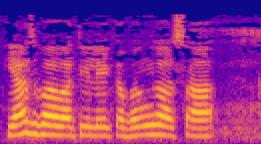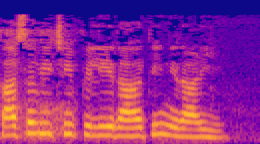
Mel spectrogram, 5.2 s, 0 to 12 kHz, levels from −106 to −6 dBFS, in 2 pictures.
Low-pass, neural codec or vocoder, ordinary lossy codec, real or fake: 10.8 kHz; vocoder, 24 kHz, 100 mel bands, Vocos; MP3, 32 kbps; fake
